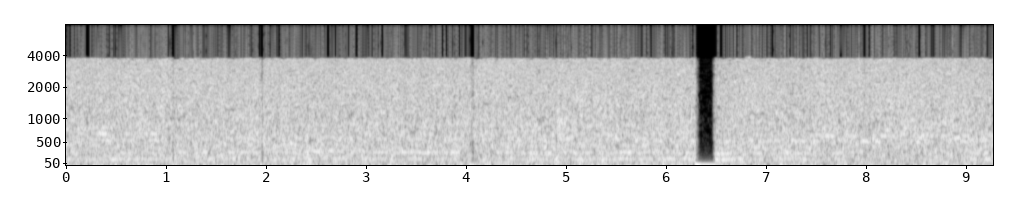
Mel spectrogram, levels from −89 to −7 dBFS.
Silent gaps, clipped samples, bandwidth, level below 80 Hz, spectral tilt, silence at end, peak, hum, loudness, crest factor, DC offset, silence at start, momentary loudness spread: none; 2%; 8 kHz; -24 dBFS; -5 dB/octave; 0 s; 0 dBFS; none; -6 LUFS; 8 dB; under 0.1%; 0 s; 1 LU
